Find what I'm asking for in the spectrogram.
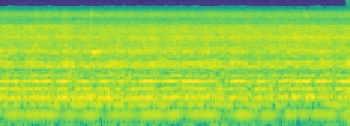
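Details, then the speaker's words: Toilet before fill valve replacement, refilling after a flush: steady hollow hum with held foghorn-like tones over constant water hiss; a worn fill valve is making the noise. "It may be time to replace your fill valve if your toilet is making this noise."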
